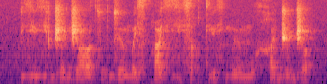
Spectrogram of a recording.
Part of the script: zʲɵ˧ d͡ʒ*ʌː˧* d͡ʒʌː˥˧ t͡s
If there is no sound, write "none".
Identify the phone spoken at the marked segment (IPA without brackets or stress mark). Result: ʌ˧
